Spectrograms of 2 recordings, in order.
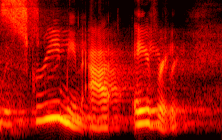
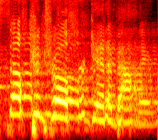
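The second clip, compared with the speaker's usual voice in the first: much louder, higher mock-furious shout; mama bear; 4 semitones higher, 21 dB louder than usual. Pastor recalling her mama bear fury, loud comic shout. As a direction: blast it like a mama bear losing control. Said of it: "the mama bear in me comes out".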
